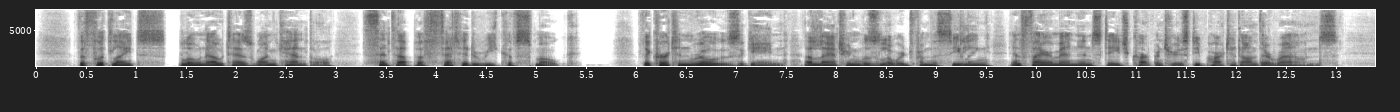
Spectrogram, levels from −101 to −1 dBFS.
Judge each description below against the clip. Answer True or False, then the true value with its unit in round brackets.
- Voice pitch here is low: True (100 Hz)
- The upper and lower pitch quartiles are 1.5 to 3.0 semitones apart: True (2.6 semitones)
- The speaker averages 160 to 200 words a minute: False (150 wpm)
